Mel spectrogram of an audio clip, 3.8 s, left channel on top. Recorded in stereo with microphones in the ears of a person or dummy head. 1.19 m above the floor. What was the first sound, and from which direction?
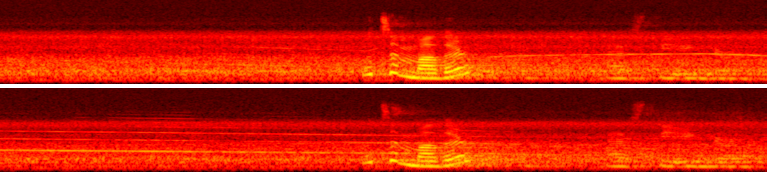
A woman speaking, 30° left (ahead or behind).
